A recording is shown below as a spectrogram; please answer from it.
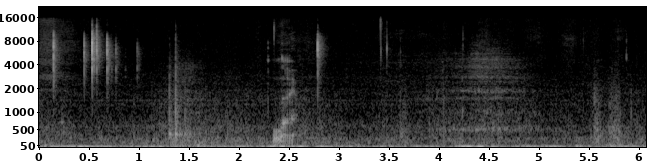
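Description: A few light clicks and taps of dice being rolled on the tabletop for an armour roll, clustered in the first second or so with a couple more scattered after, and a short spoken word partway through.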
